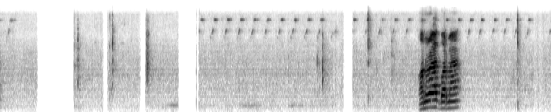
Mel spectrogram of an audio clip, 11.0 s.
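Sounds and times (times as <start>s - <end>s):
faint high-pitched chirp: 0.0s - 0.4s, 4.0s - 8.6s, 9.2s - 11.0s.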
